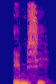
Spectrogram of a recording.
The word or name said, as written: emsig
